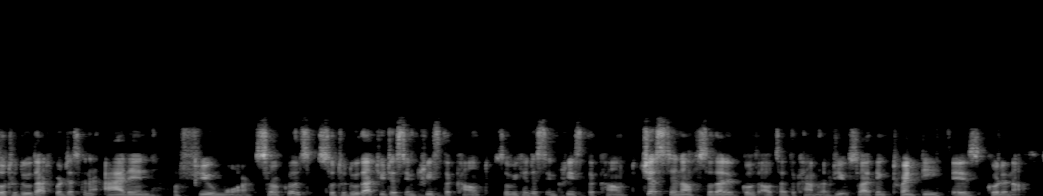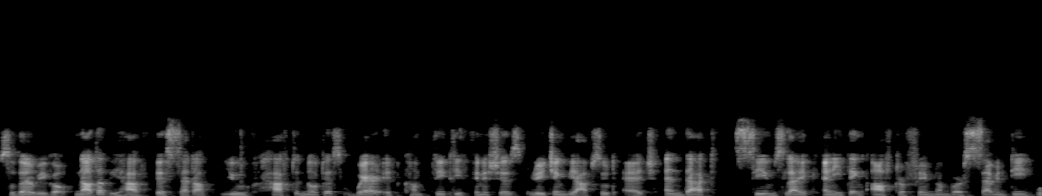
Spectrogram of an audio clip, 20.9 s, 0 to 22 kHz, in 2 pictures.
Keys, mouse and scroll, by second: 1.0 scroll down 3, 1.0-10.0 drag, 10.0 shift+space, 11.1 shift+space, 14.3-20.8 drag.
